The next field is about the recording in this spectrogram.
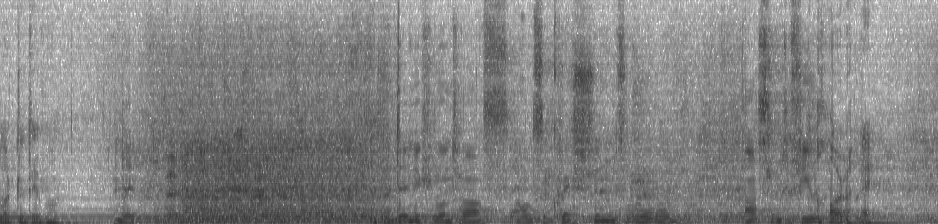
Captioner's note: laughter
